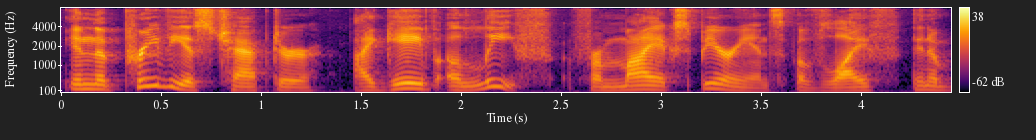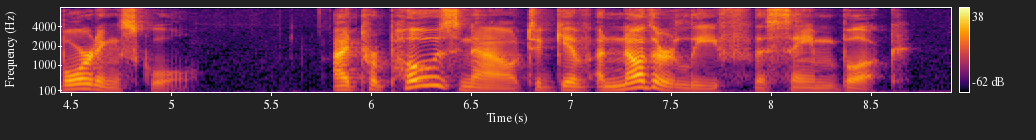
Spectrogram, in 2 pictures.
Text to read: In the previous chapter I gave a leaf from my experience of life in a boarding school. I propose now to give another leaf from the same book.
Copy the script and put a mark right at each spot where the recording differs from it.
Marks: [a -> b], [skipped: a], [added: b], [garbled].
In the previous chapter I gave a leaf from my experience of life in a boarding school. I propose now to give another leaf [skipped: from] the same book.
